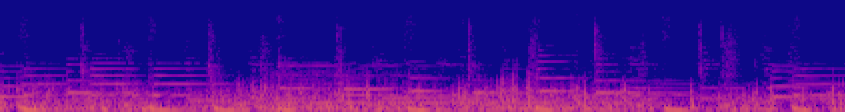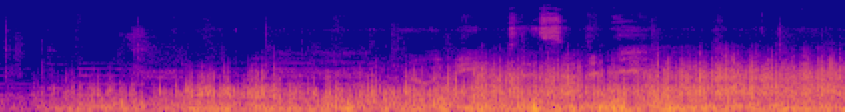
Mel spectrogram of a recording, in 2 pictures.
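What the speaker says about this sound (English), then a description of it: "How windy this is going to sound" Wind buffeting a microphone on a snowy Colorado Trail hike: a quiet start with faint steps, then a loud broadband rumble of gusts rises about halfway and holds to the end.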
